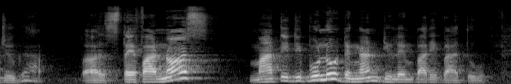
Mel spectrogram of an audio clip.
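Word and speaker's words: Στέφανος: Stefanus dalam ejaan Yunani Kalau Anda Baca Alkitab dalam bahasa Yunani Stefanus to berbunyi stefanos dalam praksis apostol on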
